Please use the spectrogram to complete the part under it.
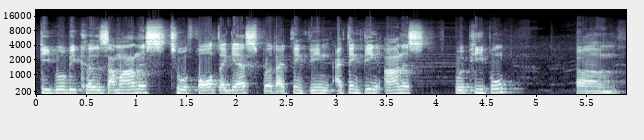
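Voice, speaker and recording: A man's voice: medium pitch, moderate pace, darkish tone, faint music behind. A man in his fifties chatting casually on a live stream, blunt and frank, swearing often and laughing between thoughts. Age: 50s. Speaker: stream co-host.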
